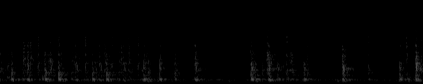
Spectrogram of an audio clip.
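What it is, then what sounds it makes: Plastic toy keyboard keys tapped. Fingertips quickly tap the plastic keys of a hollow red plastic toy keyboard, making a quiet run of uneven, rapid clicks. Each click is short and hollow-sounding, with a faint low body near 200 Hz and a brief bright edge.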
